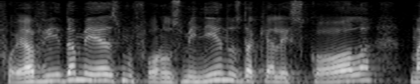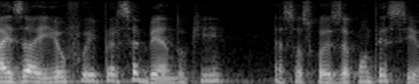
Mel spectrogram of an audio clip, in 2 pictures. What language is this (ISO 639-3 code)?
por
